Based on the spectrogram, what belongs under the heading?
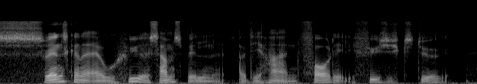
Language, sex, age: Danish, male, 38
